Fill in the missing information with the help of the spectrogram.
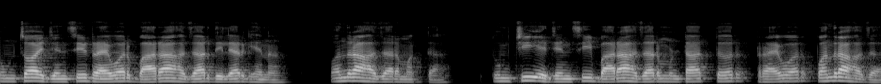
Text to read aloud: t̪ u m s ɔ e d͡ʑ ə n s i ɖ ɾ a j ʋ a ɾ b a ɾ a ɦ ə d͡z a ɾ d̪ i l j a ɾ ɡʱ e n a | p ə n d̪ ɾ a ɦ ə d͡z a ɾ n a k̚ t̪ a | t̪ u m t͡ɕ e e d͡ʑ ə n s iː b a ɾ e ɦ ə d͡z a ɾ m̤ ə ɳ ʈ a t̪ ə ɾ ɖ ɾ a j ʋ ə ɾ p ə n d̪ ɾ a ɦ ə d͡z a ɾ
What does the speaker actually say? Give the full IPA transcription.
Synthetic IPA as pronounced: t̪ u m t͡s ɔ e d͡ʑ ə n s i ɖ ɾ a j ʋ ə ɾ b a ɾ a ɦ ə d͡z a ɾ d̪ i l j a ɾ ɡʱ e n a | p ə n d̪ ɾ a ɦ ə d͡z a ɾ m a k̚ t̪ a | t̪ u m t͡ɕ i e d͡ʑ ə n s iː b a ɾ a ɦ ə d͡z a ɾ m̤ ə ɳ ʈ a t̪ ə ɾ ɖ ɾ a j ʋ ə ɾ p ə n d̪ ɾ a ɦ ə d͡z a ɾ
